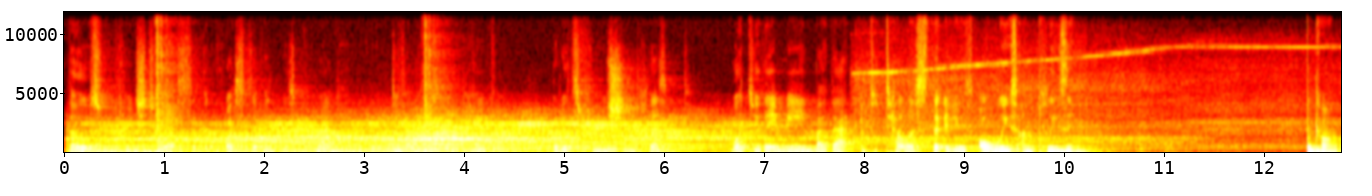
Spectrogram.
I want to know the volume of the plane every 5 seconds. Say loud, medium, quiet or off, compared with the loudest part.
loud, medium, quiet.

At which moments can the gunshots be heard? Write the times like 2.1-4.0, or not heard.
0.3-3.8.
